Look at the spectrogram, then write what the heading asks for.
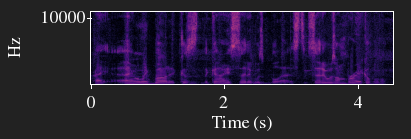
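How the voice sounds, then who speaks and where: A man's voice: fairly high pitch, expressive, moderate pace. A man voicing a panicky, gullible young fortune teller in a game, rambling and exclaiming. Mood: dismayed, indignant. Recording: music behind the voice.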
